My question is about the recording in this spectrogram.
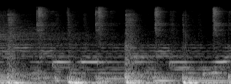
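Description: Live band playing, a Ludwig drum kit keeping a steady beat of kick-drum hits about twice a second with cymbals, under held keyboard and guitar notes.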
